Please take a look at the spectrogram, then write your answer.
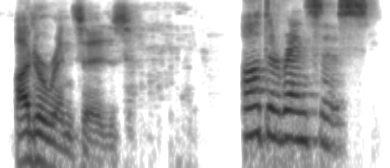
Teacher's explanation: that double t sounds a little bit like a d in american english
